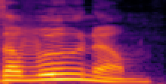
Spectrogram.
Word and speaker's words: aluminum: Yo, bro, you can't even say aluminium. Aluminium. Yeah, exactly. It's aluminum. Very simple.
